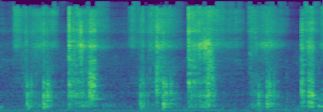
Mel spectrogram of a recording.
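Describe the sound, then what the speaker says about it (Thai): Roasted rice and chili are pounded in a mortar, giving a series of sharp knocking and scraping strikes in uneven bursts, close and fairly quiet. "ตำพริกเด้ ตำข้าวคั่ว"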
